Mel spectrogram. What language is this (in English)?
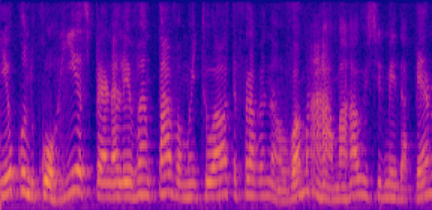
Portuguese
